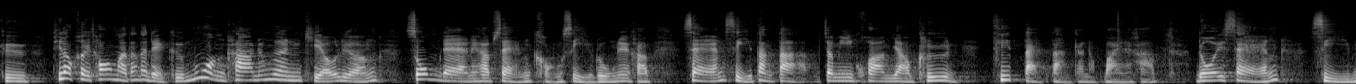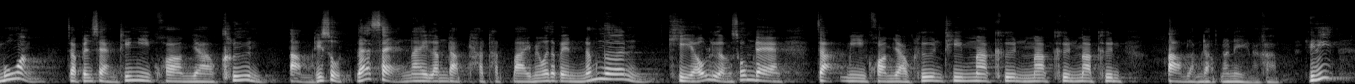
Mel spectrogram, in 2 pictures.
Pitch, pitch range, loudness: 155 Hz, 130-185 Hz, -20 LUFS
